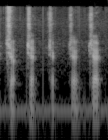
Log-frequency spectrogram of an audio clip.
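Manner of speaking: whispered rhythmic engine chug; truck impression. Shown as a demonstration. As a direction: chug the word softly, over and over. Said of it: "again, truck".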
